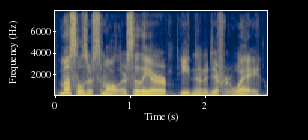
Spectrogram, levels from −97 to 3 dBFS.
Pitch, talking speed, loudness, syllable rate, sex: 135 Hz, 235 wpm, -17 LUFS, 7.2 syllables/s, male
